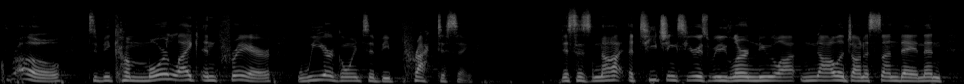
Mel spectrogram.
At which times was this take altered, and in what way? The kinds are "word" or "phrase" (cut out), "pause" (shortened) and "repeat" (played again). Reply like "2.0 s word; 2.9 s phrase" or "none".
2.0 s word; 6.2 s word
